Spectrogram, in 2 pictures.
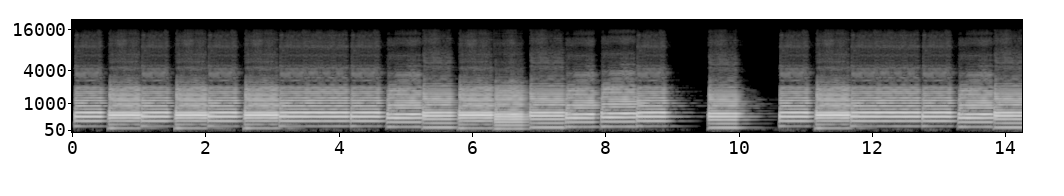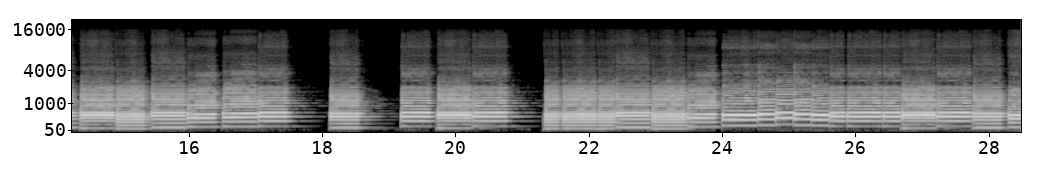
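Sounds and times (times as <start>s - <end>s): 
bassoon playing a czardas: 0.0s - 9.0s, 9.6s - 28.4s.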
